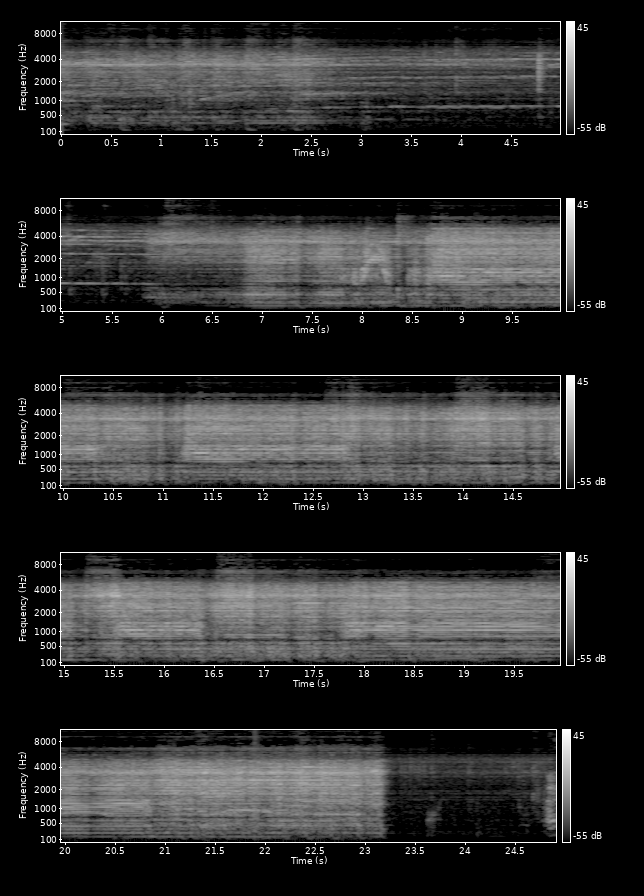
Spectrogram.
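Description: Rock record playing on a turntable through a speaker, with distorted electric guitar. It is quieter at first, comes in fully about seven seconds in, and cuts off suddenly just before the end as the record is stopped.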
